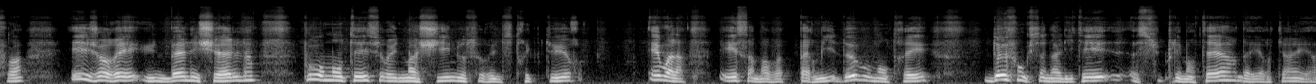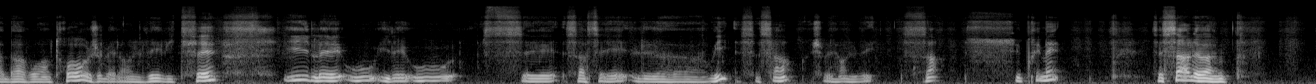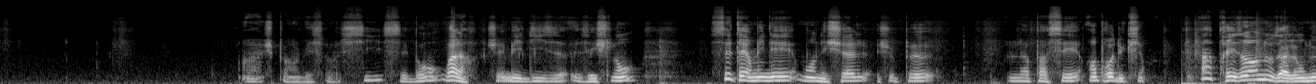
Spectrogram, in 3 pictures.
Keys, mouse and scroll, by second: 0.1-0.6 scroll down 3, 2.5 KP_0, 3.0-3.7 scroll down 3, 4.1 scroll up 1, 4.7 right click, 5.3 scroll up 1, 5.7-6.0 scroll down 1, 6.3-7.0 right drag, 7.5 right click, 14.0 click, 14.4-14.8 scroll down 1, 17.7 click, 20.3 right click, 21.4-22.4 drag, 23.9 Delete, 25.5 scroll up 1, 27.2 click, 28.6 Delete, 29.9 click, 31.1 scroll up 1, 31.5-32.3 scroll down 2, 32.5-33.6 right drag, 33.8 scroll up 1, 34.2 scroll down 1, 34.7-35.3 right drag, 38.1 click.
